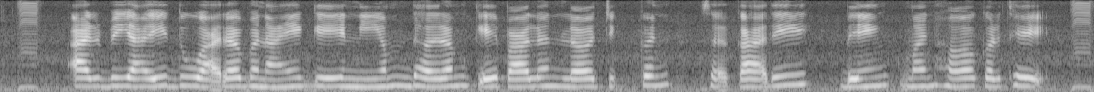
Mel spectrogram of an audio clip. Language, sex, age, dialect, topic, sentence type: Chhattisgarhi, female, 18-24, Central, banking, statement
